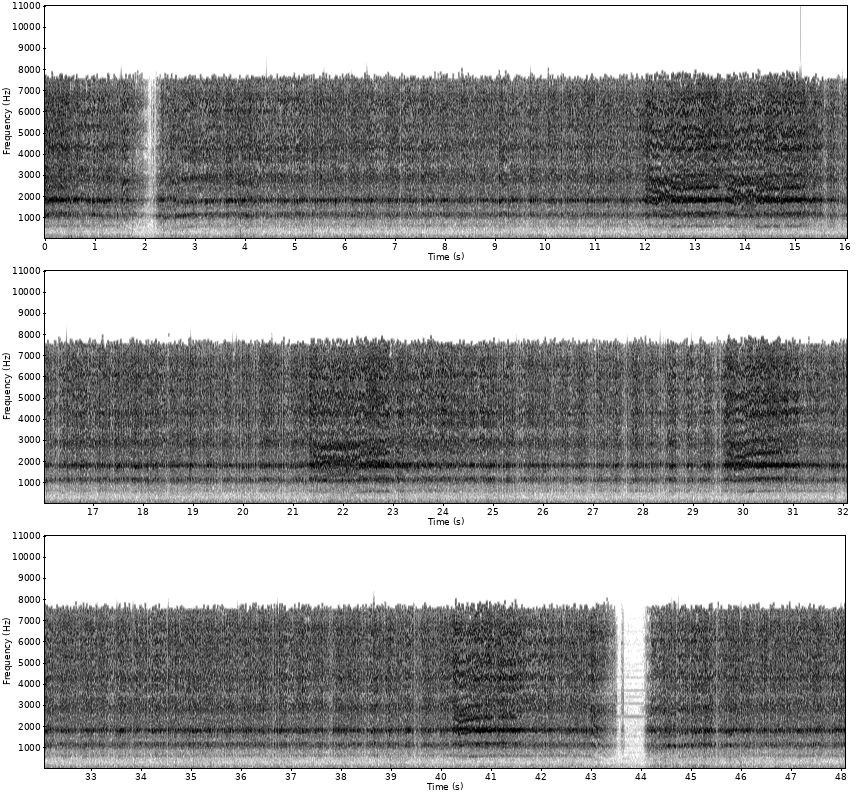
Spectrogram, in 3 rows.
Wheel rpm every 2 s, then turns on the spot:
130, 130, 160, 160, 160, 160, 160, 170, 160, 160, 160, 160, 160, 160, 160, 160, 160, 160, 160, 160, 160, 90, 130, 160.
none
